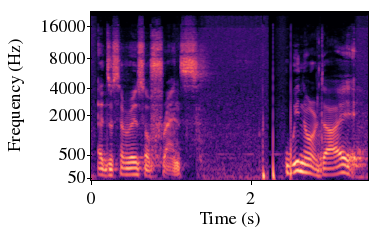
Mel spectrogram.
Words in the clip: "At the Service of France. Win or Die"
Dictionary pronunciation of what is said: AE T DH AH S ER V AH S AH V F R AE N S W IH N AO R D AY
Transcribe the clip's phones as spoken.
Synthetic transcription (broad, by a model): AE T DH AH S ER AH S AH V F R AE N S W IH N AO R D AY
